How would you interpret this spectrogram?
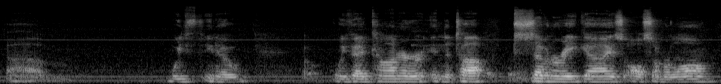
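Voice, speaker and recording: A man speaking as a basketball coach, giving informal player introductions in a measured, hesitant way with frequent pauses. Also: mid-range voice, level tone. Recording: roomy, distant mic, faint hum.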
